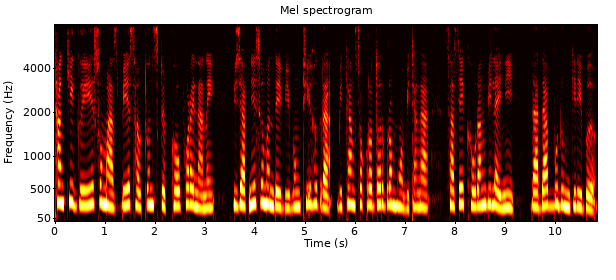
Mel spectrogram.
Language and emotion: Bodo, neutral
